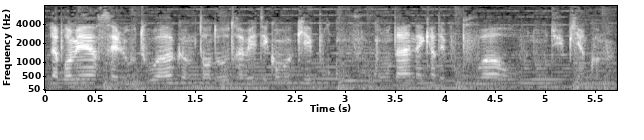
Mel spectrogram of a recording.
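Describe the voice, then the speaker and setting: An actor playing a menacing, mocking villain in an audio drama, theatrical and dropping into hissed whispers. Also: male voice, mid-range voice, level tone, a little fast, over music, close to an everyday voice. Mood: sinister, taunting. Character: menacing male villain, sly, mocking, power-drunk hostage taker. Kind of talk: French audio drama acting.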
